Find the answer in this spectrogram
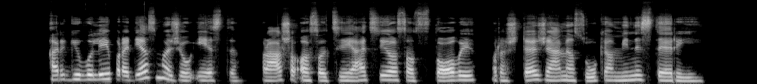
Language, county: Lithuanian, Kaunas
